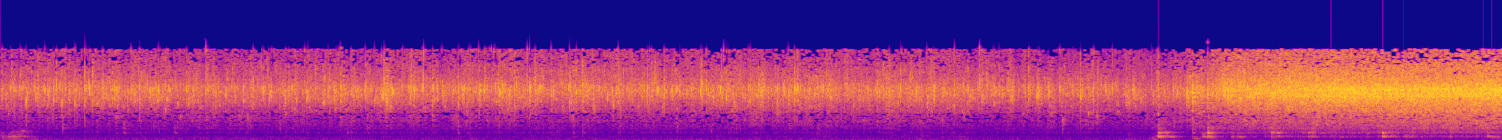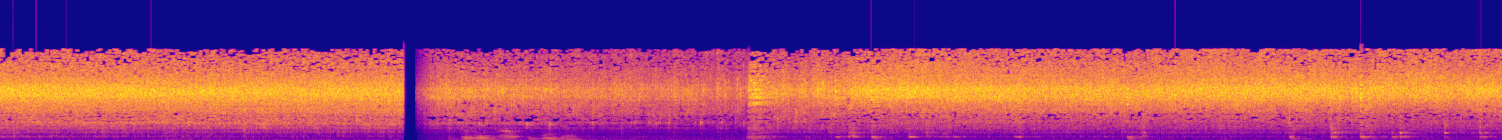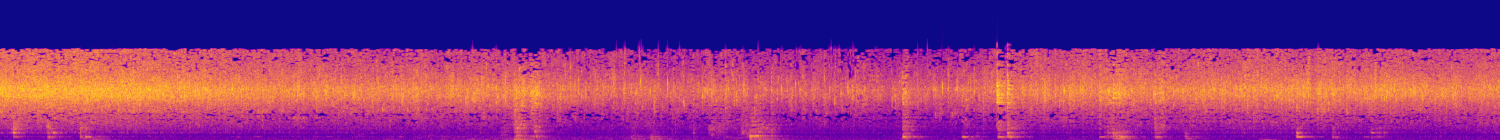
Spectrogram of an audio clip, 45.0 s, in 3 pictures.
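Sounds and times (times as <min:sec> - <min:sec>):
onions sizzling in hot oil: 0:00.0 - 0:45.0
metal spoon knocking a pot: 0:29.8 - 0:31.2.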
